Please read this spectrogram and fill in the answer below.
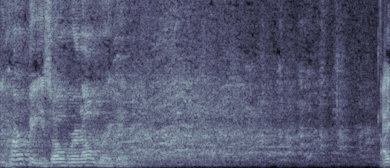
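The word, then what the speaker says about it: Hermès: It's pronounced Hermes.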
